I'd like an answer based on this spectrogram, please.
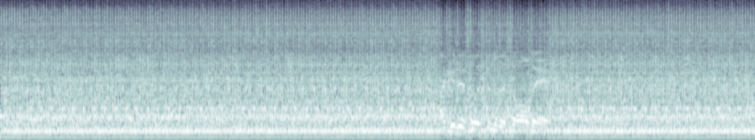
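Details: Freshened-up turbo diesel in an offroad Mazda truck idling after getting it running: a steady, even, clean clatter with no misses or knocks. Much smoother than the previous engine, no smoke; normal diesel idle.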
